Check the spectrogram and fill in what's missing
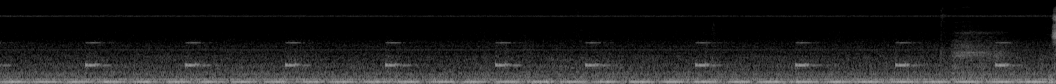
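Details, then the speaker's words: Heart rate monitor during upper blepharoplasty (eyelid surgery) on a woman under oral Valium and local anesthesia, no IV sedation: steady regular beeps about 60 a minute over low room hum, tracking her heart rate. "She is being monitored. You might be able to hear that beep in the background. That's her heart rate."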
